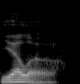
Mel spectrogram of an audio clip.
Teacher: the Y sound is a smooth gliding sound and your tongue doesn't touch the top of your mouth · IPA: /j/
